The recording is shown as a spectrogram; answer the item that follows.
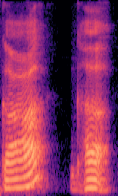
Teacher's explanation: गा और घा ये भी कंठ से ही बोले जाएंगे, कंठ से हैं।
